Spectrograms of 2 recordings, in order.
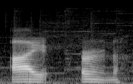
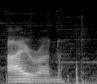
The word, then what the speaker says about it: iron: crap oh iron iron why is iron spelled i-r-o-n but it's pronounced i earn it's weird you're like ooh iron but if you say i run just that's you're dumb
